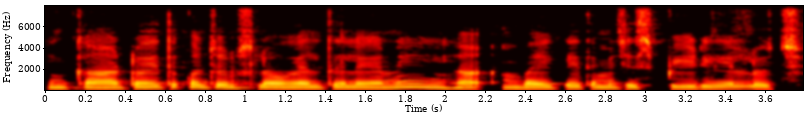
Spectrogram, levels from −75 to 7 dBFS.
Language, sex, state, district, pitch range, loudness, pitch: Telugu, female, Telangana, Karimnagar, 215-240 Hz, -17 LUFS, 225 Hz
